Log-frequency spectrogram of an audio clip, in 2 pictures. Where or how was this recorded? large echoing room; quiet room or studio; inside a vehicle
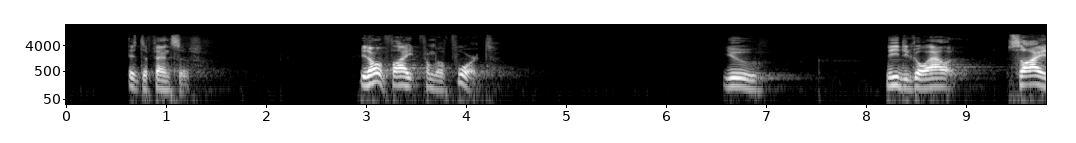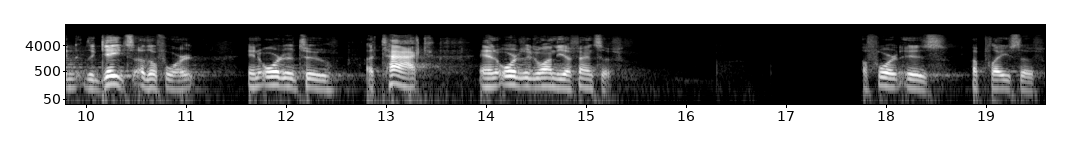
large echoing room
